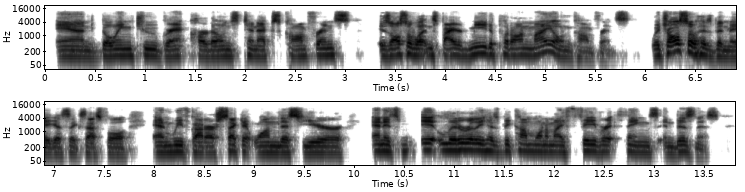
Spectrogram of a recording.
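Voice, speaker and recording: A medium-pitched male voice with ordinary pitch variation over a quiet background. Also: fairly quick pace. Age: 30s. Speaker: construction technology entrepreneur. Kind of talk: interview. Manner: halting.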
